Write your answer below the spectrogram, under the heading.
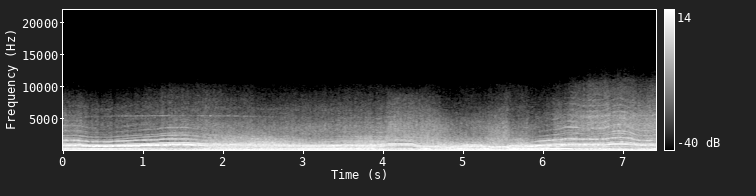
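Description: FPV racing quadcopter's brushless motors and propellers whining, the pitch rising and falling as the throttle changes through dives and turns. The pitch drops about four seconds in, then climbs again near the end.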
